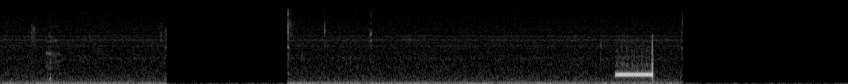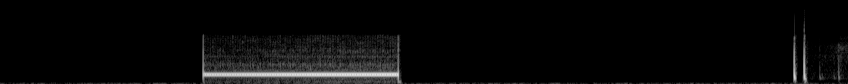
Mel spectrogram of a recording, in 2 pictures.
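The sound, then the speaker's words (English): Telephone line sounds during a call being dialed: stretches of hiss, a brief steady tone, then a long, loud, steady ringing tone, ending with a couple of sharp clicks and no voices. “I'm gonna call these people back one more time because they're jerks, and I wanna make sure their phone, like, possibly wakes them up three times.”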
